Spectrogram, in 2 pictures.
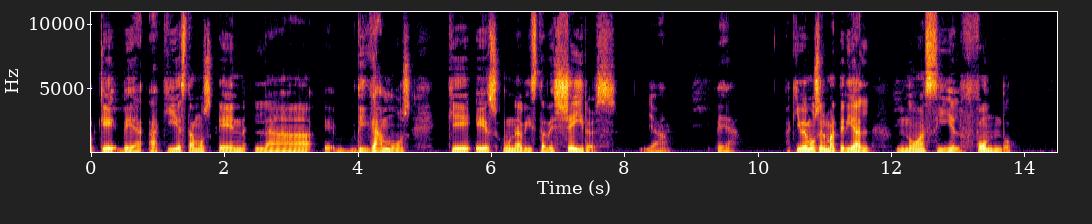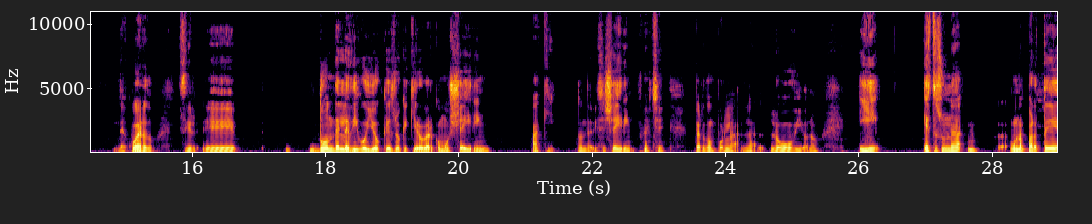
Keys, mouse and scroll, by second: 9.3 click, 9.5 middle click, 9.7-11.8 drag, 12.1 scroll up 2, 23.2 click.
